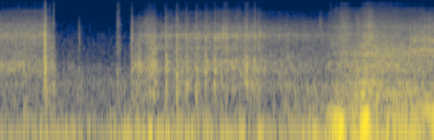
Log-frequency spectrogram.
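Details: Cheap used first car that had been making weird noises from the boot: uneven cranking churns for a couple of seconds before the engine catches and revs up; slow, reluctant hard start, cause unknown.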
